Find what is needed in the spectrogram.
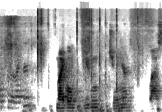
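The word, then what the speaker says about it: Beauton: Please state your name and spell it for the record. Michael Buten Jr., last name B-E-A-U-T-O-N. And your affiliation? I'm a sergeant with the Connecticut State Police. Sergeant Buten, you may be seated.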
